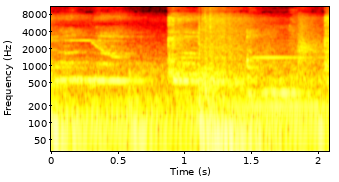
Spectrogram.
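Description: Electronic music played loud through a custom car audio system, with heavy bass from the trunk subwoofer, gliding synth tones and a sharp clap-like hit about a second in.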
